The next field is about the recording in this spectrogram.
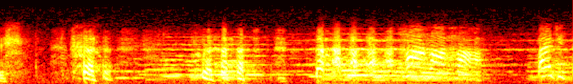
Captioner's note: Billy laughing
